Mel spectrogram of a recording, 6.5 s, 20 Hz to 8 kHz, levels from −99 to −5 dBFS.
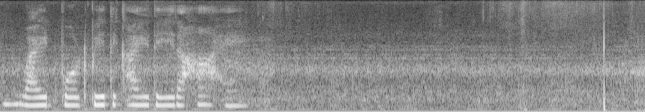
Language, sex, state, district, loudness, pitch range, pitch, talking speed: Hindi, female, Rajasthan, Jaipur, -18 LUFS, 215-220 Hz, 215 Hz, 65 wpm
